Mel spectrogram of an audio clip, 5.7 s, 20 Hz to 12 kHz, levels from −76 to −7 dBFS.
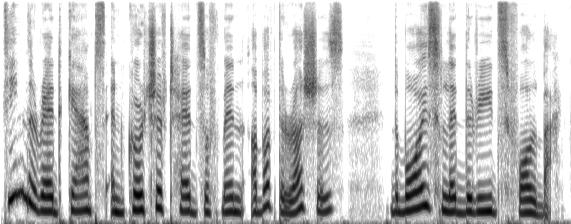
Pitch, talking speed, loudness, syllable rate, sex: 230 Hz, 200 wpm, -16 LUFS, 5.1 syllables/s, female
